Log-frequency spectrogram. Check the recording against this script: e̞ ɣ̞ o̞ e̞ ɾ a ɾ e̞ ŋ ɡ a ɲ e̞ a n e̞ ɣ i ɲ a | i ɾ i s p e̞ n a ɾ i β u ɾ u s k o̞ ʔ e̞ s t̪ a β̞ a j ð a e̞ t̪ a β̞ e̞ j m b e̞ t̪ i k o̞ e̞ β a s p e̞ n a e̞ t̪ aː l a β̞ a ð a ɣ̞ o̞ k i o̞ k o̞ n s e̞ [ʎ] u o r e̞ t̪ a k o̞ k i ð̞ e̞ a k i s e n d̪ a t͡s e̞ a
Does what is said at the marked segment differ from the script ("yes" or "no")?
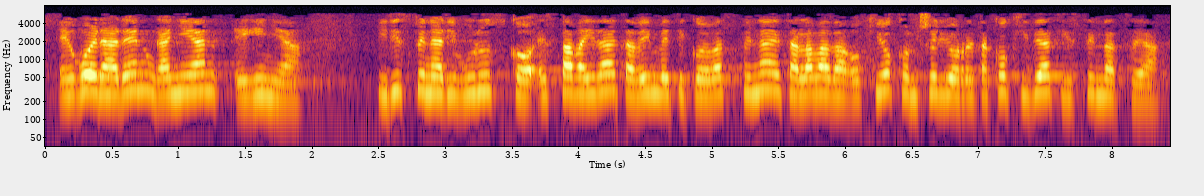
no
